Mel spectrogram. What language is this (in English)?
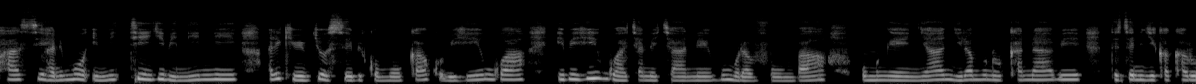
Kinyarwanda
